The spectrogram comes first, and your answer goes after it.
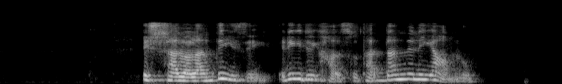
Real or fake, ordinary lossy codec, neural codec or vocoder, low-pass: fake; Opus, 64 kbps; codec, 16 kHz, 4.8 kbps, FACodec; 7.2 kHz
